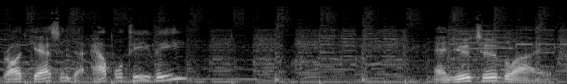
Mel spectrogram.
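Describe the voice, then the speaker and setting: Slow male announcer over guitar. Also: medium pitch, vocal fry. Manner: slow, measured, lively announcing. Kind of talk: scripted show intro. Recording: guitar music behind. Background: guitar music.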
